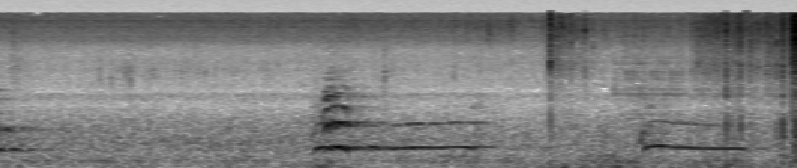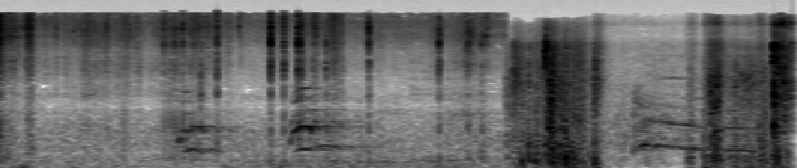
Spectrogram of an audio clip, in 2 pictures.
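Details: During a February rabbit hunt in upstate New York, Beagles give scattered drawn-out bays and short yelps a few seconds apart, with brush crashing and footsteps loud near the end.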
